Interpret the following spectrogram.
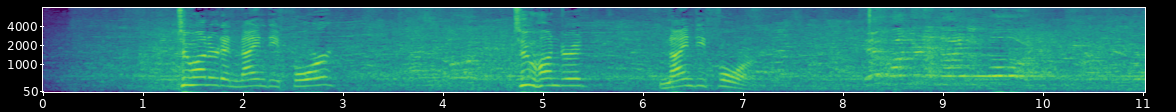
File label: announce hymn; 2015Conference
